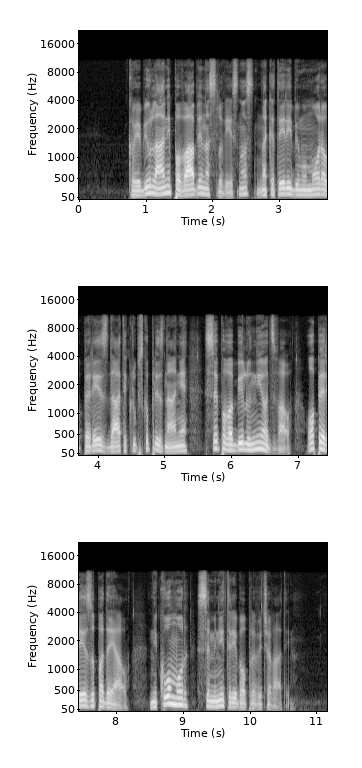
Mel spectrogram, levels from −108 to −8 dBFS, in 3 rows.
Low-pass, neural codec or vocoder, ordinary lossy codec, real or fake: 10.8 kHz; none; none; real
